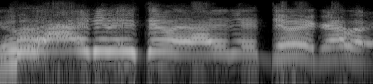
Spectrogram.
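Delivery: mock very high, drawn-out weepy wailing. Retelling pleading with a grandma as a child, imitating own crying. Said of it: "I'm already crying like".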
